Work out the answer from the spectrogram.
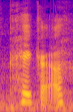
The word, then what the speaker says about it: Paca: a slideshow kind of thing, but apparently it's Peka, and unless you're from Baltimore, and then it's pronounced Paca.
